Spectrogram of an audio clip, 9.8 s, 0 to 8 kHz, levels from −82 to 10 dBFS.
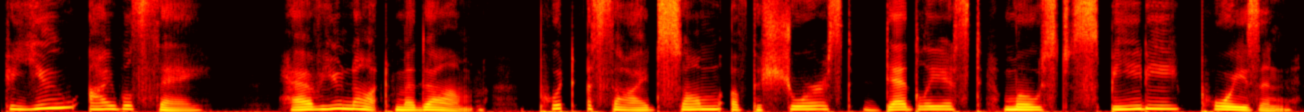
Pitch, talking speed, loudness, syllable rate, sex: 210 Hz, 115 wpm, -19 LUFS, 3.3 syllables/s, female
